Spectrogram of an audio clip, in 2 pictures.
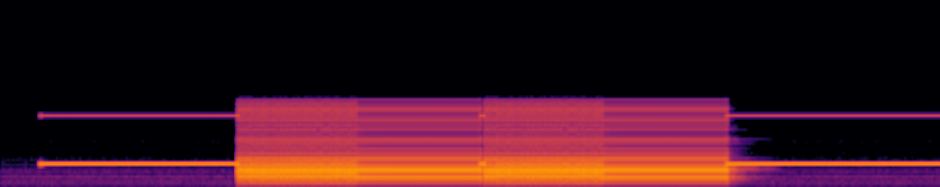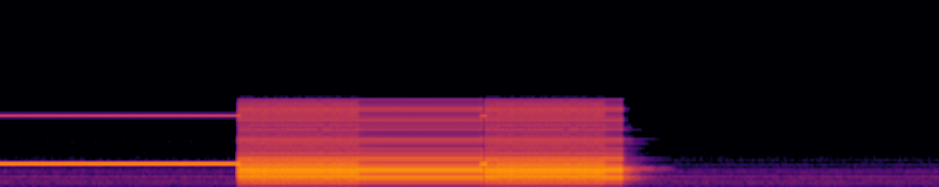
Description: Commodore tape loading (standard loader), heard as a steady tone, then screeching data, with room echo.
